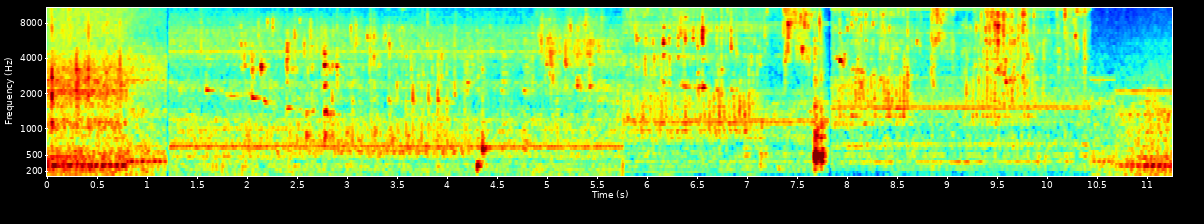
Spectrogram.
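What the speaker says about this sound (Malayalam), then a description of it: "അപ്പം ഞാൻ 4 കപ്പ് വെള്ളം ഒഴിക്കാൻ പോവാണ്." Four cups of water poured into rice for egg biryani give a quiet trickling and filling sound with a few drips, close by and with no one speaking.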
